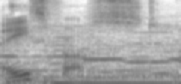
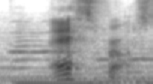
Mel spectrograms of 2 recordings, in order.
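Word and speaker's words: Aesfrost: You learned about the Grand Duchy of Acefrost. Esfrost.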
